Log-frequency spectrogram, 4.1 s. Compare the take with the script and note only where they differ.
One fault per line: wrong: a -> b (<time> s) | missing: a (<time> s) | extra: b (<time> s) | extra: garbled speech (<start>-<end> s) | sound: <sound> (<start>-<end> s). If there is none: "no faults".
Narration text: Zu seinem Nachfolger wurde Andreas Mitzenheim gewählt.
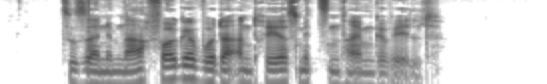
no faults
